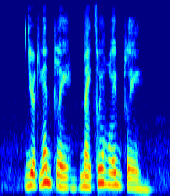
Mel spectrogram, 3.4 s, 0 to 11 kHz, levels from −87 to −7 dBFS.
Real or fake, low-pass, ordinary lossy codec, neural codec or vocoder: fake; 9.9 kHz; none; codec, 24 kHz, 1 kbps, SNAC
